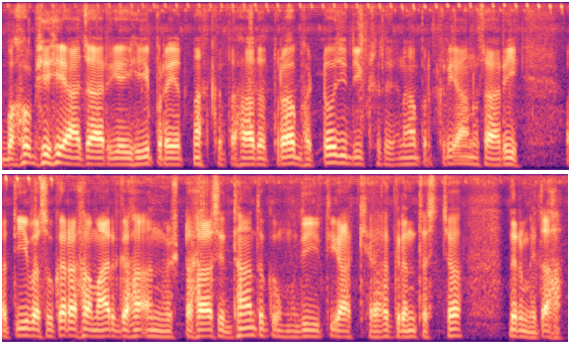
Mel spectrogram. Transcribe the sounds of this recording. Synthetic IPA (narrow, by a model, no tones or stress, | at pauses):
bɐɦubʱiɦiaːt͡ʃaːɾjɐjɦipɾɐjɐt̪nɐkɾɪt̪ɐɦɐ̆t̪ɐt̪ɾɐbʱɐʈːoːd͡ʒid̪iːkʂit̪ɐjɐnɐpɾɐkɾija̰ːɐnusaːɾiɐ̰t̪iʋɐsukɐɾɐɦɐ̆maːɾɡɐɦɐʔɐ̰nʋiʂʈɐɦɐ̆sid̪ʱːaːnt̪ɐkumud̪iːt̪iaːkʰjaːɡɾɐnt̪ʰɐʃt͡ʃɐniɾmit̪ɐɦɐ̆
